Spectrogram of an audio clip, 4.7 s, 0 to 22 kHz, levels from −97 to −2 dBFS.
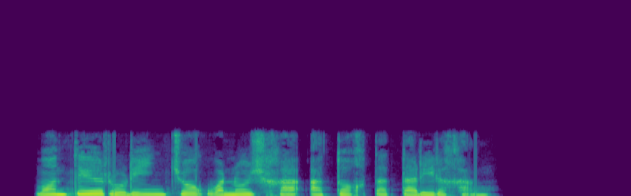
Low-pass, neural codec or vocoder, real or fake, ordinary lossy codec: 7.2 kHz; none; real; Opus, 64 kbps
